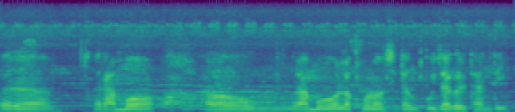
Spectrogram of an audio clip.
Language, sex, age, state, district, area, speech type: Odia, male, 18-30, Odisha, Kendrapara, urban, spontaneous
